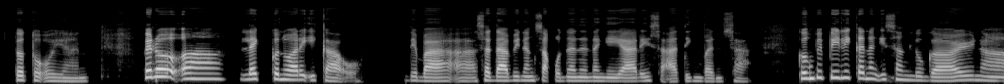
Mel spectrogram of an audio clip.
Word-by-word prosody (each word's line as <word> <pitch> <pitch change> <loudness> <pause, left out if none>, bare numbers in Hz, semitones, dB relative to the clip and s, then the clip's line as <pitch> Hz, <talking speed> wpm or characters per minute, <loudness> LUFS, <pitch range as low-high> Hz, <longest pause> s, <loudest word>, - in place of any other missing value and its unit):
Totoo 185 -5 -2
yan. 150 -1 -7 0.5
Pero 350 +2 +7 0.2
ah, 255 0 +3 0.2
like 245 +1 +2
kunwari 220 -4 +2
ikaw 160 -6 -4 0.4
'di 180 0 -8
ba? 165 -1 +1
Ah, 155 0 -6
sa 190 +5 -1
dami 180 +1 +2
ng 185 - -2
sakuna 175 -2 -4
na 170 - -2
nangyayari 160 0 -2
sa 140 - -4
ating 150 +3 -11
bansa. 145 0 -9 0.5
Kung 275 0 +3
pipili 310 0 +2
ka 280 -2 +1
ng 260 - 0
isang 230 -2 -5
lugar 180 0 -1
na, 190 -2 -4
180 Hz, 155 wpm, -19 LUFS, 160-230 Hz, 0.5 s, Pero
